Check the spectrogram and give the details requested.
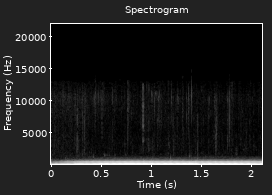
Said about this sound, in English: That's from the plainfin midshipman fish. They have an air-filled bladder known as a swim bladder that most fishes use to change their position in the water column, but many fish have secondarily adapted this organ for sound production.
